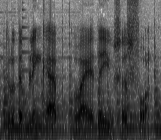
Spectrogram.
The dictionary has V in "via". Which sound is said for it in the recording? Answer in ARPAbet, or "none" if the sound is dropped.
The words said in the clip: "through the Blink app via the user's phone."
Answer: V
